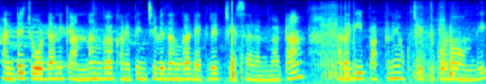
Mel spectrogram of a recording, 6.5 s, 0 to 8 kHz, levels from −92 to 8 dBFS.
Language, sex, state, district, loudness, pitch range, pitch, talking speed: Telugu, female, Andhra Pradesh, Manyam, -23 LUFS, 185-200 Hz, 195 Hz, 130 wpm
